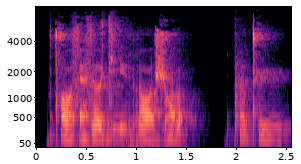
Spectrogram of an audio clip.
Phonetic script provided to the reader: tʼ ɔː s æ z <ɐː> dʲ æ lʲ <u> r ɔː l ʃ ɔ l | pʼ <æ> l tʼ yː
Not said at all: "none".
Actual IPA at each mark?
əː, ø, ə

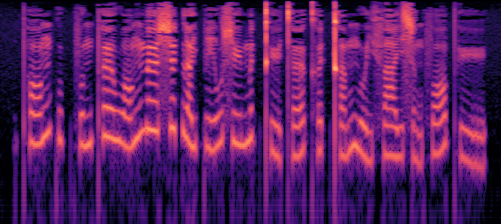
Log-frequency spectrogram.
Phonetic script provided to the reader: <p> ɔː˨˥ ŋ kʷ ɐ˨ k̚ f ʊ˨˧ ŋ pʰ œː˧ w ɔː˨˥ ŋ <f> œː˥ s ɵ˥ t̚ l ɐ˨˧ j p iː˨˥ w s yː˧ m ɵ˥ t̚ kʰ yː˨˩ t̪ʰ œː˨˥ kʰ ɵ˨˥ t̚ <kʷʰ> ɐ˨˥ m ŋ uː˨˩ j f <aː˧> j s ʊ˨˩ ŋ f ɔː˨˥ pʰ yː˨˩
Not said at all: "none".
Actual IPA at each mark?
pʰ, m, kʰ, aː˨

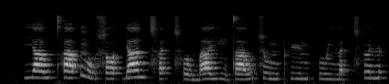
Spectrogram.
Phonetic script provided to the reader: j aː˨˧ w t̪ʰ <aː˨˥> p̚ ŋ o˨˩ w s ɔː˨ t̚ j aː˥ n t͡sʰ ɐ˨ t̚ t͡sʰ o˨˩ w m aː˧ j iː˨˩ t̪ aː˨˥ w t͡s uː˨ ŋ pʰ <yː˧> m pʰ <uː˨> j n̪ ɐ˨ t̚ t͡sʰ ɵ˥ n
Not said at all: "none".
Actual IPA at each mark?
aː˨˥, yː˧, uː˨

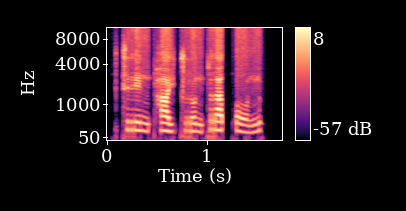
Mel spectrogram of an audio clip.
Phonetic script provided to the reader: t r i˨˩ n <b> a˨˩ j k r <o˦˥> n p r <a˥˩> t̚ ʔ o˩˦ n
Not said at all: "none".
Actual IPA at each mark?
pʰ, o˩˦, a˦˥

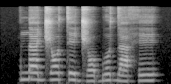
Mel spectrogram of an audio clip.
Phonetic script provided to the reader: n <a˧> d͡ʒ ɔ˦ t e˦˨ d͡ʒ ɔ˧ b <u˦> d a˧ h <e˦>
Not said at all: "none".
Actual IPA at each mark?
a˦, o˦, e˦

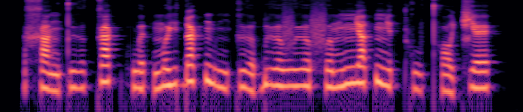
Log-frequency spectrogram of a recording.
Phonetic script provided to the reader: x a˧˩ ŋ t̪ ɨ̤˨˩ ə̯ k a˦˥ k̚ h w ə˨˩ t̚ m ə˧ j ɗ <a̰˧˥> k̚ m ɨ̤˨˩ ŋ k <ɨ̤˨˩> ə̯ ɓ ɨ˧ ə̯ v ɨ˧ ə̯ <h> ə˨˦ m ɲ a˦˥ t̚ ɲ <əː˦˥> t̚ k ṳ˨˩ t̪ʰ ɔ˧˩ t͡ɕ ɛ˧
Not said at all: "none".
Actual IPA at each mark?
a˦˥, ɨ˧˩, f, ə˦˥

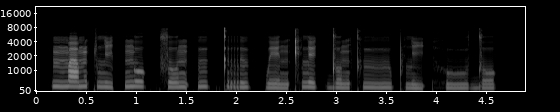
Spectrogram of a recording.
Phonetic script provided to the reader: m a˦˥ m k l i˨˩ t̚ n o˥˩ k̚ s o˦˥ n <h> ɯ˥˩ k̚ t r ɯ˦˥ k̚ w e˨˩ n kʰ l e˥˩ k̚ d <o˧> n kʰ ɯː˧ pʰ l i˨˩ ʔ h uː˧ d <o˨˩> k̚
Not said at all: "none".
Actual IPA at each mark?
ʔ, o˧, o˥˩

